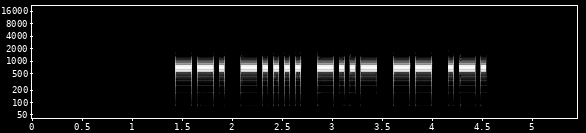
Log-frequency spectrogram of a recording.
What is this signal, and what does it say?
Morse code, heard as a keyed tone, about 22 wpm, 700 Hz. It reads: G6XMR
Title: DXCC-100 Call Signs - 5 Characters - Repeated 2x - 22wpm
